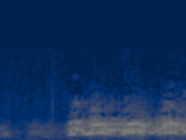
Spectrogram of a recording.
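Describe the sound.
After a quiet half-second, a boy's voice imitates a dog barking: a loud, continuous yapping, wavering bark-like cry until the end.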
